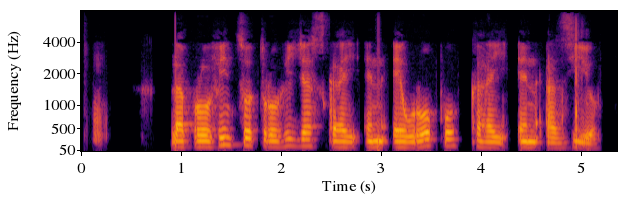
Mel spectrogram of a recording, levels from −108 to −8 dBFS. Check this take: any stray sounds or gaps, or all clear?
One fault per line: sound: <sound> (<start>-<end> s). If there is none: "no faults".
no faults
